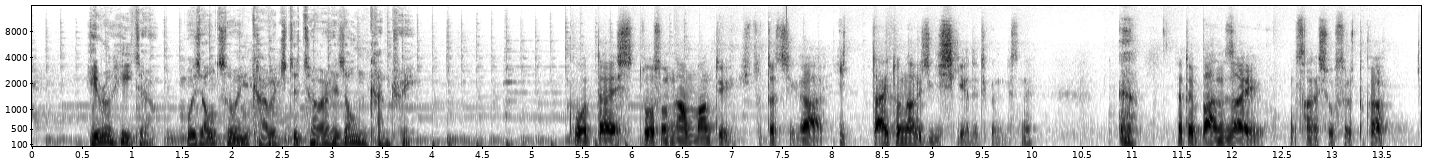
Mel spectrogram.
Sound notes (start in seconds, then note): 5.1 speaking in Japanese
